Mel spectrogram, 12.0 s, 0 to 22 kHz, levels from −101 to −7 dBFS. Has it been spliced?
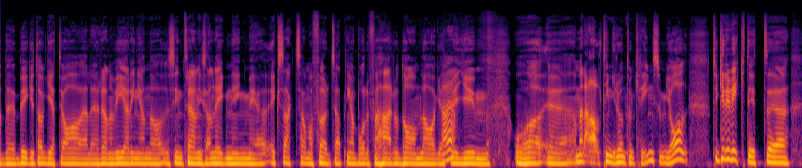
no; 0 cuts

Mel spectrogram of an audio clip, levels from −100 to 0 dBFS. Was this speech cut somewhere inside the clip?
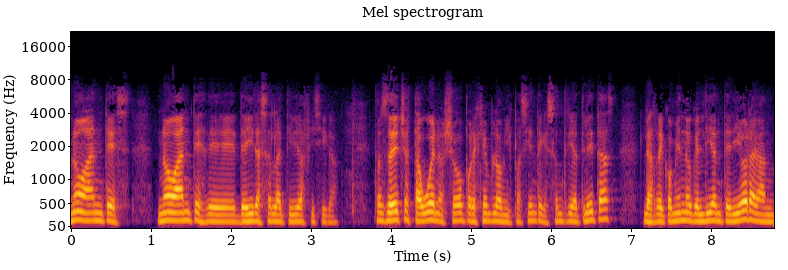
no; 0 cuts

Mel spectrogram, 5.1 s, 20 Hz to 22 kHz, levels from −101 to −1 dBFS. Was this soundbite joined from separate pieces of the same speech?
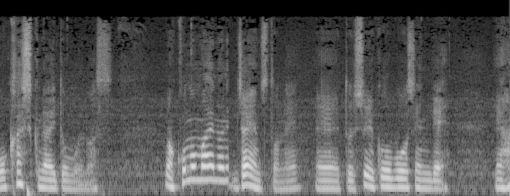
yes; 1 cut; at 2.3 s

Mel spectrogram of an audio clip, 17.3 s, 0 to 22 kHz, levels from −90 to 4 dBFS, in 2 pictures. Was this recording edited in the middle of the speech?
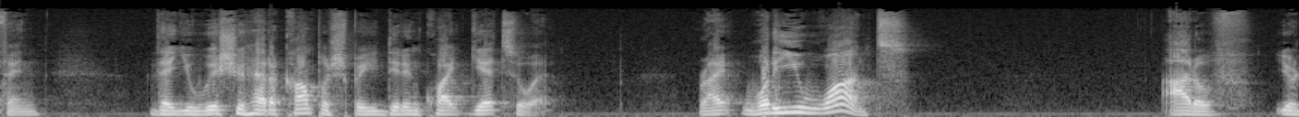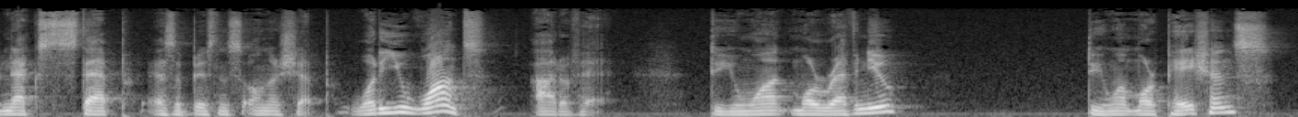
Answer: yes; 1 cut; at 8.4 s

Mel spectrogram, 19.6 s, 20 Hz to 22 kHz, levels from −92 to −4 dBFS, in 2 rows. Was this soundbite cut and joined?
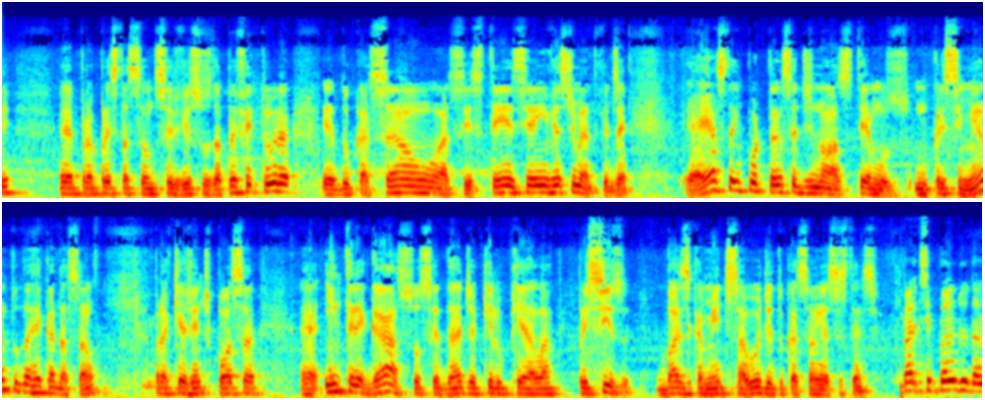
yes; 1 cut; at 3.2 s

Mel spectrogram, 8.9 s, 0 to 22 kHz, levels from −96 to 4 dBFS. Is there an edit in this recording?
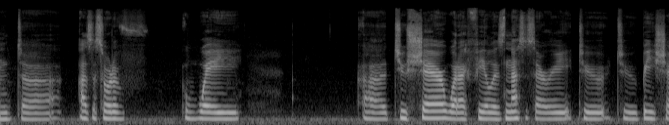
no; 0 cuts

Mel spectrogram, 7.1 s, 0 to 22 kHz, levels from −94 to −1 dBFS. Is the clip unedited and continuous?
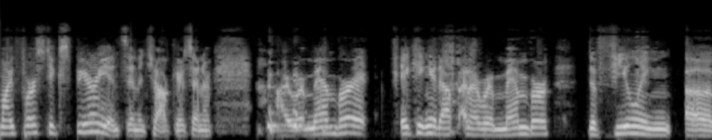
no; 1 cut; at 2.6 s

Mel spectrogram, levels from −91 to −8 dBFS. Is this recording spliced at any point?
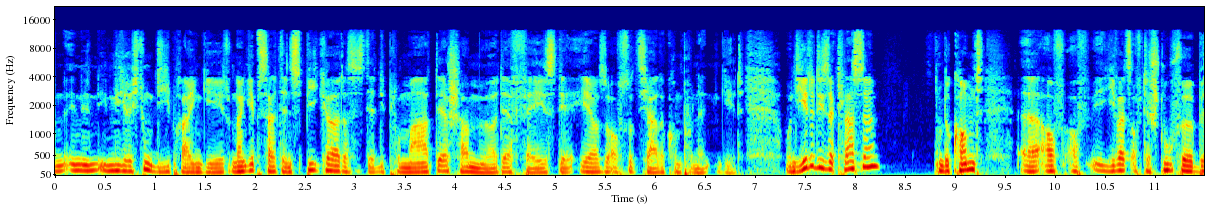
no; 0 cuts

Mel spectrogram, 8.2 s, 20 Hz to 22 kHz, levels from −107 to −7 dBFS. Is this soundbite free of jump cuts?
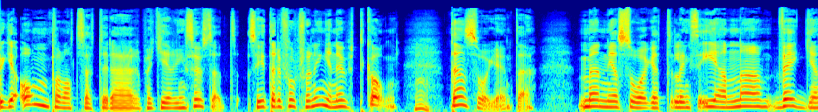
yes; 0 cuts

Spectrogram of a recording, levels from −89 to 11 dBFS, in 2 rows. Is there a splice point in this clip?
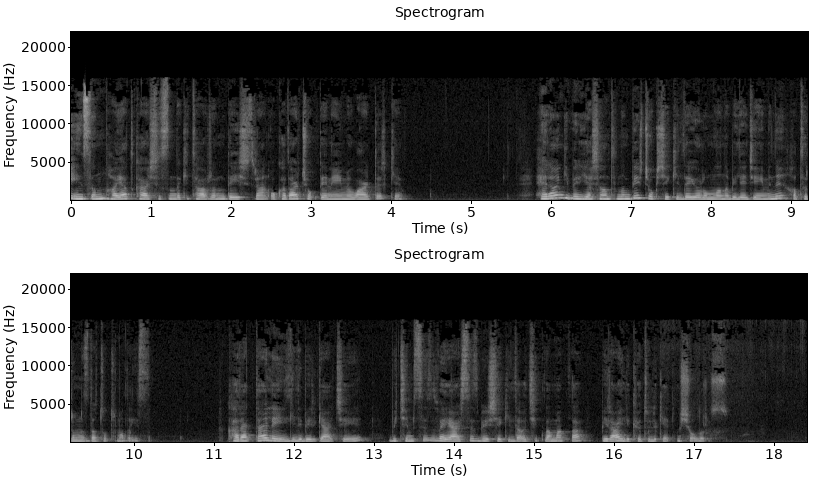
yes; 1 cut; at 11.1 s

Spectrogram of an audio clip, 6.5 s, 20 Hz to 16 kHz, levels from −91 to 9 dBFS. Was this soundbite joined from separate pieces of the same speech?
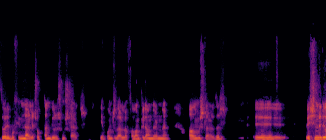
no; 0 cuts

